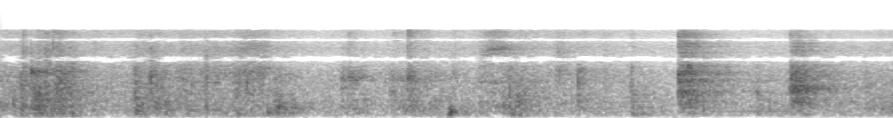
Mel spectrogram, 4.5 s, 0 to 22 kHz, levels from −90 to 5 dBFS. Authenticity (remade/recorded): recorded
